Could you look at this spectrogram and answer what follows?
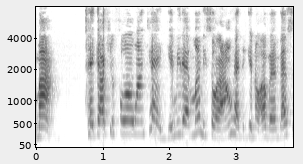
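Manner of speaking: high-pitched, fast, pushy and insistent delivery.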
